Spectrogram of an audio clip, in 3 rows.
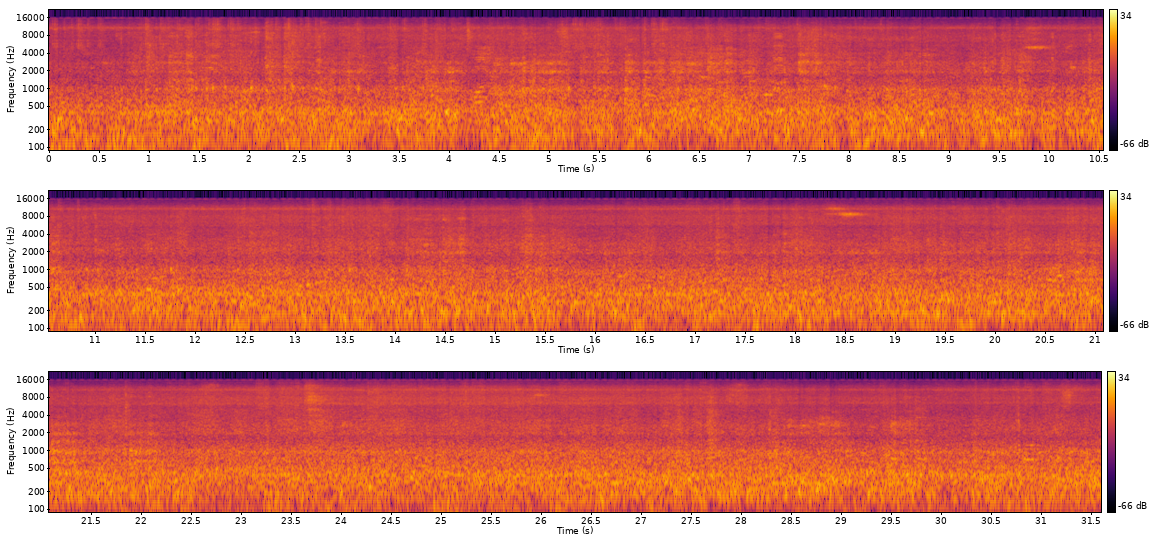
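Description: Inside a 1985 R62A New York subway car running at speed through a tunnel: a steady, loud rumble of wheels on rail and running gear, with scattered clacks over the rail joints.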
